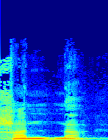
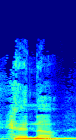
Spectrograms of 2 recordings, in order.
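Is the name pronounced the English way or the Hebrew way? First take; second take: Hebrew; English. First: The name is said with Hebrew sounds. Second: The name is said with English sounds.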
